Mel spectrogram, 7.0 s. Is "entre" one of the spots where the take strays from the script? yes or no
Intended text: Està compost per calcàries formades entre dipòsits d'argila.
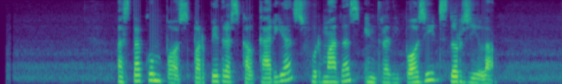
no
